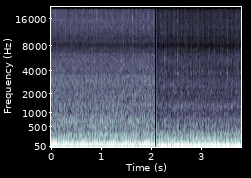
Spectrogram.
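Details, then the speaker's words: Freshly rebuilt Ford 289 V8 after break-in, timing set at 10–12 degrees, warm: deep, even idle burble with no knocks or misses while the air-fuel mixture screws are adjusted so the engine smooths out. "And once the engine sounds like it is actually stalling, you're going to back off of it until the engine smooths out."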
